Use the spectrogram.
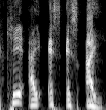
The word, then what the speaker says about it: Kissy: We dey spell it now Kissy, but na Kissi.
